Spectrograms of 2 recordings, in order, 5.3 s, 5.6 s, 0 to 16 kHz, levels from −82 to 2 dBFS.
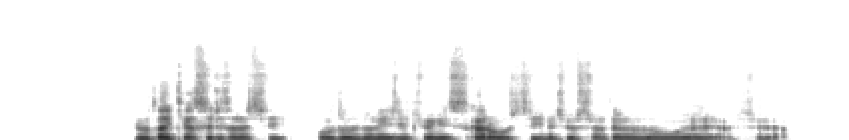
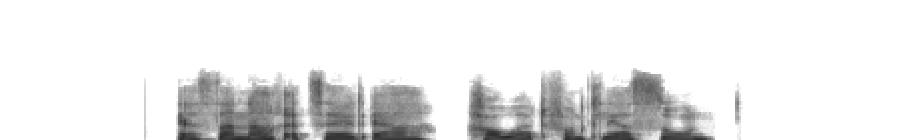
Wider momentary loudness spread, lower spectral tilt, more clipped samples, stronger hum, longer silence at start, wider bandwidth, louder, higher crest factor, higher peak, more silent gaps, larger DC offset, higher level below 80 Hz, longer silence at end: first, 15 LU vs 6 LU; first, -7 dB/octave vs -4.5 dB/octave; neither; neither; second, 0.85 s vs 1.1 s; first, 9.2 kHz vs 8 kHz; second, -25 LUFS vs -19 LUFS; about the same, 22 dB vs 18 dB; about the same, -4 dBFS vs -2 dBFS; second, 1.90-1.98 s vs 2.73-2.91 s; neither; second, -64 dBFS vs -50 dBFS; second, 0.45 s vs 1.15 s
